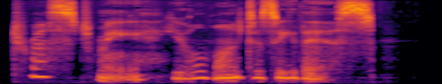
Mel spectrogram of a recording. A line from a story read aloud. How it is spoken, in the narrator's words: Hermes pressed his lips close to her ear and murmured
